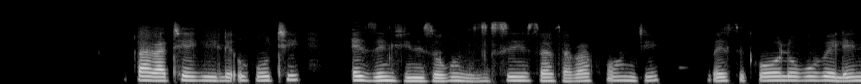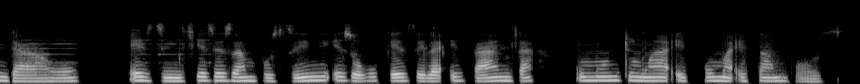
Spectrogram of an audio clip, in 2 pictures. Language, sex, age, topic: North Ndebele, male, 50+, education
